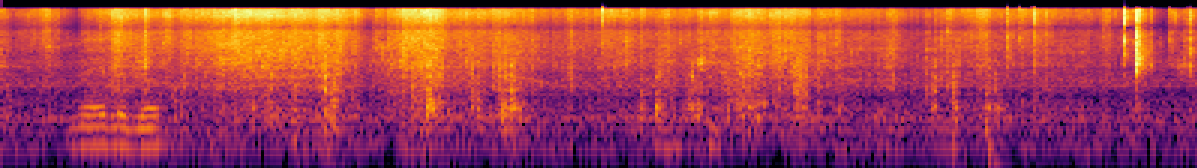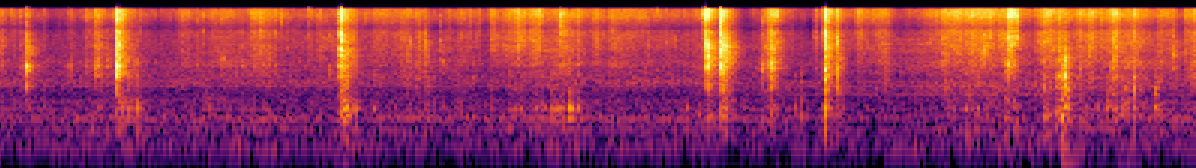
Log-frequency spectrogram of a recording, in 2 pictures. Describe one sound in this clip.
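A utility knife slices through plastic wrap.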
